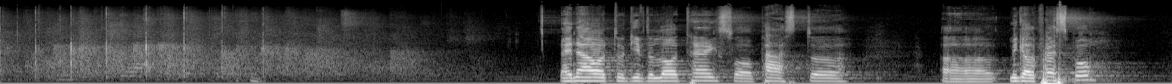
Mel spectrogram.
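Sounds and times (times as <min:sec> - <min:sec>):
audience applause: 0:00.0 - 0:04.6
speech: 0:05.6 - 0:08.6, 0:09.4 - 0:11.1.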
